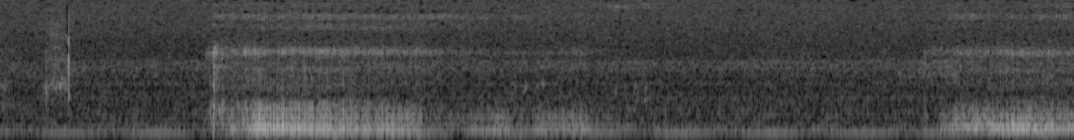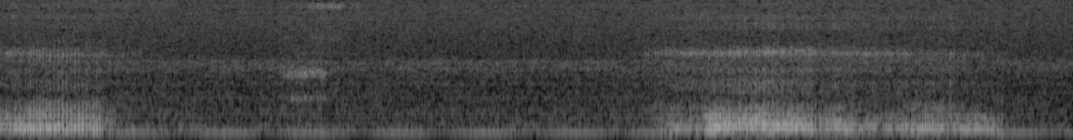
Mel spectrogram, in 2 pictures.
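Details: Two sleeping people snoring: three rasping snores about every five to six seconds, roughly eleven a minute, with quiet breathing between them; snoring.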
